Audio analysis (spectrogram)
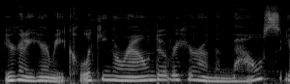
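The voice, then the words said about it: Very low morning voice. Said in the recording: “my voice is crazy low because it's morning time”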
